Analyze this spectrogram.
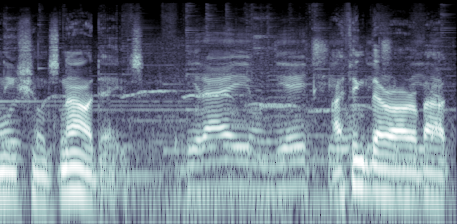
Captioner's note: Italian spoken audio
